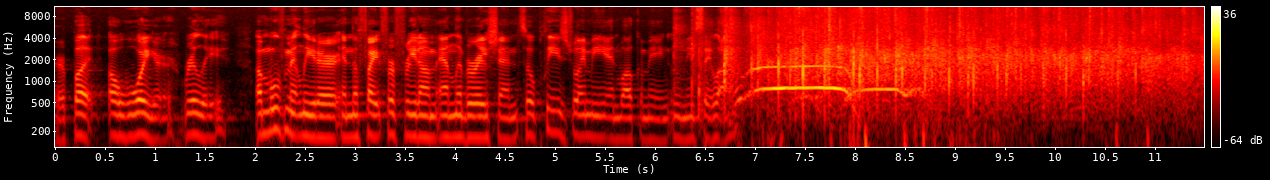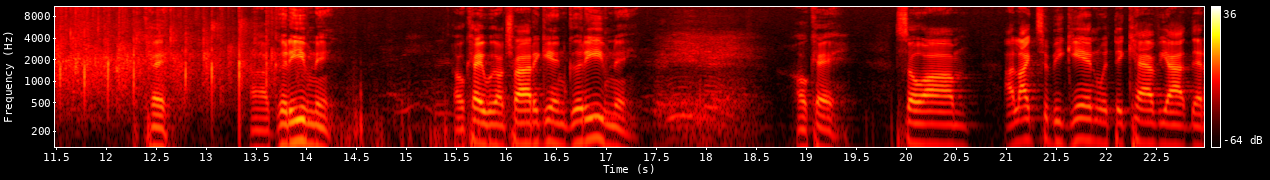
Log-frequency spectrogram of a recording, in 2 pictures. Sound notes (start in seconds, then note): 6.2 audience applauds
